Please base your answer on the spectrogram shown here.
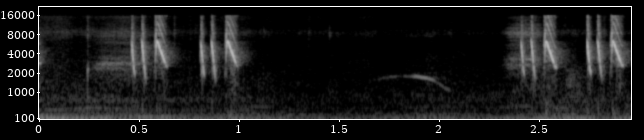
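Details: Ciblek, or bar-winged prinia, in gacor singing style, delivering two quick pairs of piercing, descending chip notes, then a near-silent gap with one soft thin slur, then two more paired bursts.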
